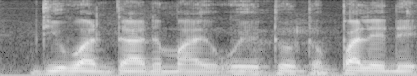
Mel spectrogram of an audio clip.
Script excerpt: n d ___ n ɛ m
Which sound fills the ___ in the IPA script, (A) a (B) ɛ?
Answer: A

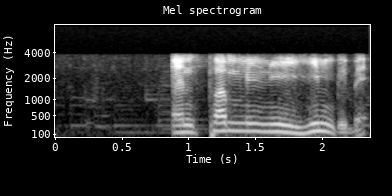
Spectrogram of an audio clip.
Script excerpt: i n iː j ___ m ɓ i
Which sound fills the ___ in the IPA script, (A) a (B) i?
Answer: B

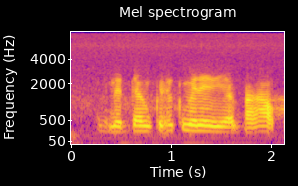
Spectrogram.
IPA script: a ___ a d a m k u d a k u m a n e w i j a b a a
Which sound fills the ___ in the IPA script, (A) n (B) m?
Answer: A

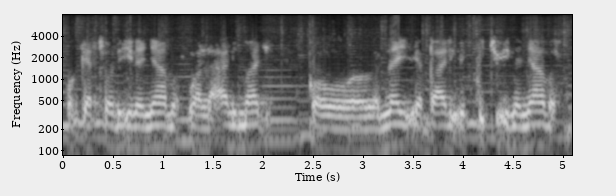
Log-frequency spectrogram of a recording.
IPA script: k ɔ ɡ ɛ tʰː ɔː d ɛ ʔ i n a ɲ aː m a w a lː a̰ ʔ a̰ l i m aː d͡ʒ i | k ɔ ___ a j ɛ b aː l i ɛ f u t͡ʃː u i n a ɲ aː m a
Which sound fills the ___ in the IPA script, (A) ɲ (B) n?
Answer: B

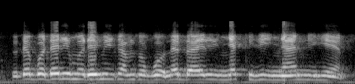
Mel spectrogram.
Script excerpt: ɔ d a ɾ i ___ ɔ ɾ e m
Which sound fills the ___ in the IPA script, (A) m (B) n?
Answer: A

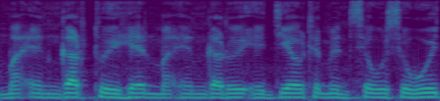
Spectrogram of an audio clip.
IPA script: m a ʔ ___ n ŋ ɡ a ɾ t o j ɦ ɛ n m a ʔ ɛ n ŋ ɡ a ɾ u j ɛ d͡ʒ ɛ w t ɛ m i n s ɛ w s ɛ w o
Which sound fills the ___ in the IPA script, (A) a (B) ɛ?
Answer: B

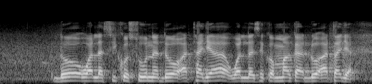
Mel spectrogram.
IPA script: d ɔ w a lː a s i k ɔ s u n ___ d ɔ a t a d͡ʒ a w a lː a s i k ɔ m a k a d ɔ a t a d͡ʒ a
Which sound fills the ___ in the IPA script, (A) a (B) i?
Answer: A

